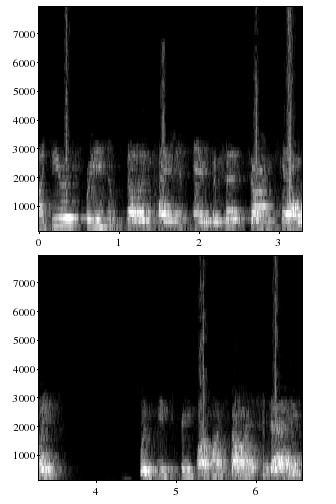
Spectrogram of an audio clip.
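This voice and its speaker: A woman's high-pitched voice, fairly even in intonation, at a fairly slow pace with audible room echo. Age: 60s. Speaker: medicinal cannabis patient advocate. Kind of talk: formal submission. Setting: phone call.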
